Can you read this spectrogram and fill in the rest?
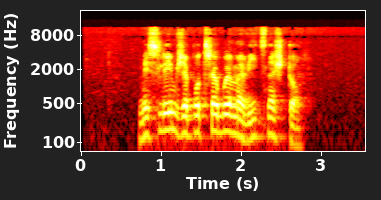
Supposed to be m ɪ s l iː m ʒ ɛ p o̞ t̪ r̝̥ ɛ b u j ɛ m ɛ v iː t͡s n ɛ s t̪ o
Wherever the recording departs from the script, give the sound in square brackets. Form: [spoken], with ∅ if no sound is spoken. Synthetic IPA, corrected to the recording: m ɪ s l iː m ʒ ɛ p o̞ t̪ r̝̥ ɛ b u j ɛ m ɛ v iː t͡s n ɛ [ʃ] t̪ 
